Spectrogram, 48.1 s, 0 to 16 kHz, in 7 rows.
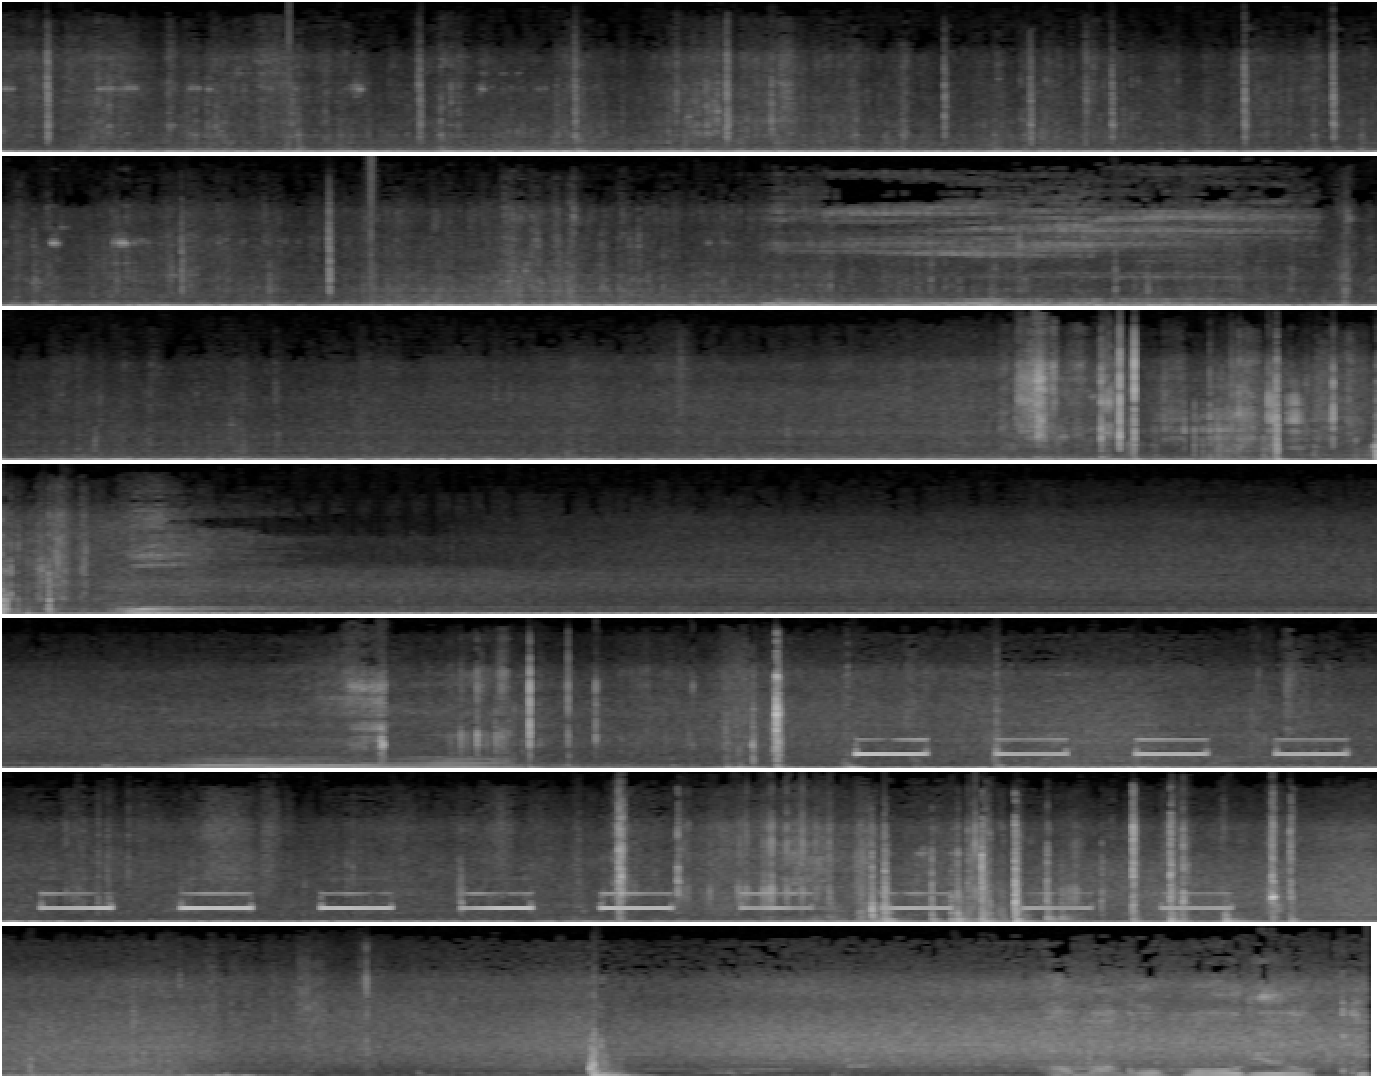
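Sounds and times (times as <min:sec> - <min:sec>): car engine idling: 0:09.9 - 0:42.2
thump: 0:44.2 - 0:44.5.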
